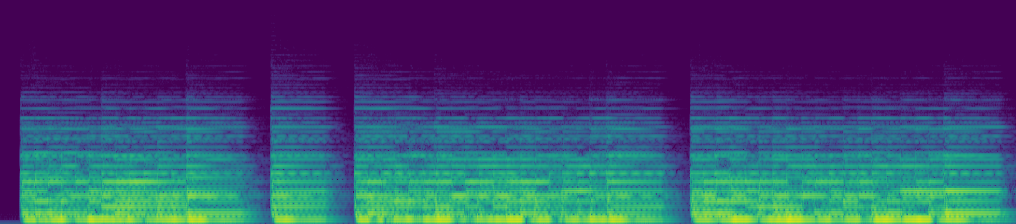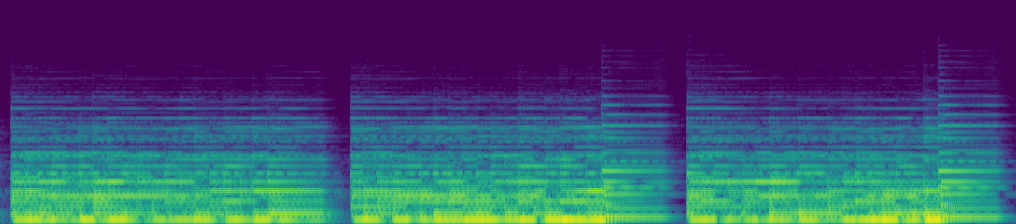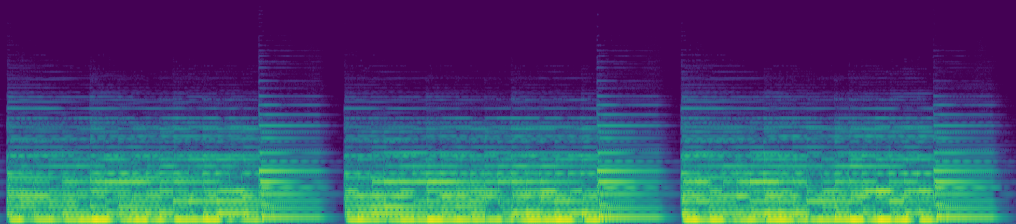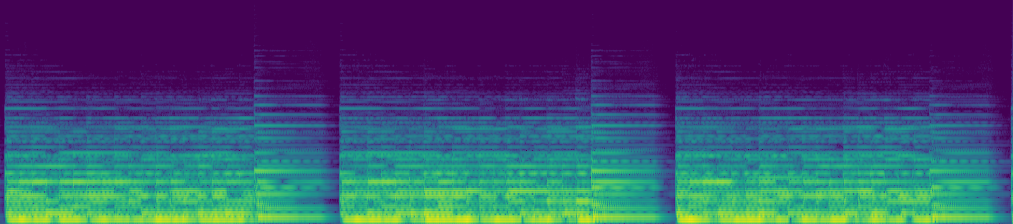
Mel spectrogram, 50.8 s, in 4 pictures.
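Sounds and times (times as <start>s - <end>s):
piano: 0.0s - 50.7s.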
